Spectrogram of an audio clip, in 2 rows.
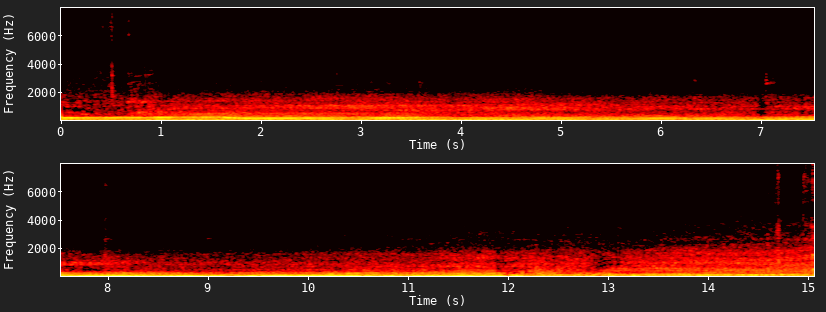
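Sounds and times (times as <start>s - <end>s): car engine idling in cabin: 0.0s - 15.0s.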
